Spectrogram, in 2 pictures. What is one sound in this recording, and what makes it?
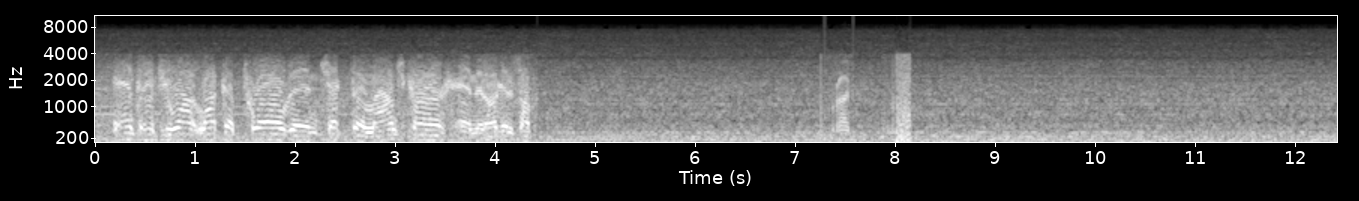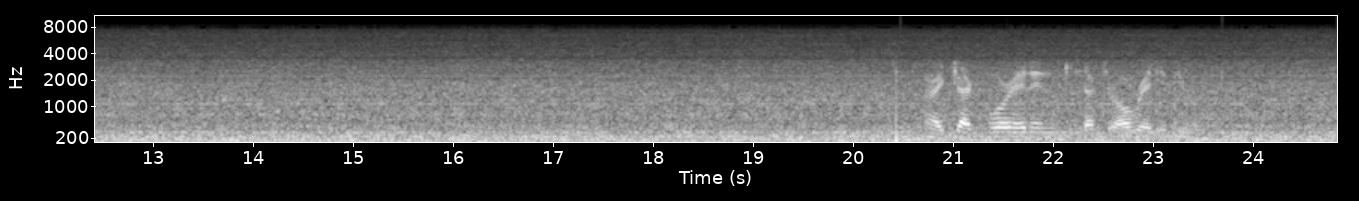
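A parked passenger train hums steadily at idle.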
